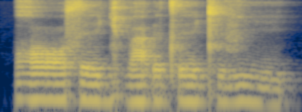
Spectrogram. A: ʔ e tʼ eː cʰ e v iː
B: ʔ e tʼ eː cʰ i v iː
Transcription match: B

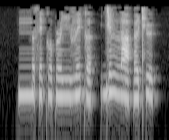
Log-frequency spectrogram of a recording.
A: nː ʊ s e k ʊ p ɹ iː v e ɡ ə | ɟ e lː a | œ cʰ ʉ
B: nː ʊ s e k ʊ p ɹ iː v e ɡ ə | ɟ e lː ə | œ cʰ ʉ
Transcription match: A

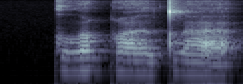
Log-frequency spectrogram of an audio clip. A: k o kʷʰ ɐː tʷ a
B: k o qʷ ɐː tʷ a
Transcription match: B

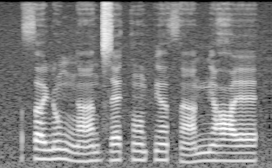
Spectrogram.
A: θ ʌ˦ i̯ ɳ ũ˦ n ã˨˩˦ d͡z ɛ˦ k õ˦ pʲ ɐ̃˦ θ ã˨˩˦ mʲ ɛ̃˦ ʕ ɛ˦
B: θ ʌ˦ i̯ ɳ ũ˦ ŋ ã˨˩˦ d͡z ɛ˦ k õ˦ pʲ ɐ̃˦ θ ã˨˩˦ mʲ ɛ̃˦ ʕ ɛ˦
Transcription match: B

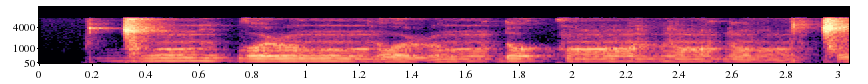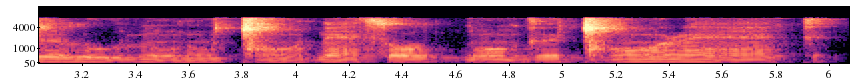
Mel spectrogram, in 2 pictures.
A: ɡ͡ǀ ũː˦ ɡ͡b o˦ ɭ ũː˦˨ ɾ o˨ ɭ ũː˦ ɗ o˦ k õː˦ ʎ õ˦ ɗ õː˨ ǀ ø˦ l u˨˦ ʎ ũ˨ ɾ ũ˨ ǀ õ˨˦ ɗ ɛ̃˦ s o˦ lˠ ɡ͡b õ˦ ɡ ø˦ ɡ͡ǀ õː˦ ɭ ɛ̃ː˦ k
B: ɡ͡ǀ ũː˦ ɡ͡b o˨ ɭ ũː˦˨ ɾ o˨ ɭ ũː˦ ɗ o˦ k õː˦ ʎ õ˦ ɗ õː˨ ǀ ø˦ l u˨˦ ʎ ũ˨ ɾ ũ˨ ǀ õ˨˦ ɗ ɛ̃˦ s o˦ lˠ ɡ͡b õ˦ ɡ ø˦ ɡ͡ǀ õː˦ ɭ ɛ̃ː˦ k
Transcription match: A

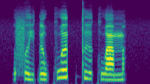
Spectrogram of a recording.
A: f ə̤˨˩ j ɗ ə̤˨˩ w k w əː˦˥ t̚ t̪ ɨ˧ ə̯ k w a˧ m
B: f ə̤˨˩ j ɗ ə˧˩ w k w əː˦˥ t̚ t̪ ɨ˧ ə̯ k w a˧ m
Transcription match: B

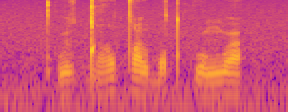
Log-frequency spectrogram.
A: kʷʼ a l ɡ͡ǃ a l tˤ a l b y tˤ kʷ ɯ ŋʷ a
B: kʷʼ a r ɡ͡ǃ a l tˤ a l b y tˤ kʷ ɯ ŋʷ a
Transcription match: A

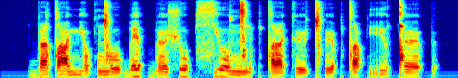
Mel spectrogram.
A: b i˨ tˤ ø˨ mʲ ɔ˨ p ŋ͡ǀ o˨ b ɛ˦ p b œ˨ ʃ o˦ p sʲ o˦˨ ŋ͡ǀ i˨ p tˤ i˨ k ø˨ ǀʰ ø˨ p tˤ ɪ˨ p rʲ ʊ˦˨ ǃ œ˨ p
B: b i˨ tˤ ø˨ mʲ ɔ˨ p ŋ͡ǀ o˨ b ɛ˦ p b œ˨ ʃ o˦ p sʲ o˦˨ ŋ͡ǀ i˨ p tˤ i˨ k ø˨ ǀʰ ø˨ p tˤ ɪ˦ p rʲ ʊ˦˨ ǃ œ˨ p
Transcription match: A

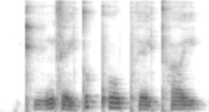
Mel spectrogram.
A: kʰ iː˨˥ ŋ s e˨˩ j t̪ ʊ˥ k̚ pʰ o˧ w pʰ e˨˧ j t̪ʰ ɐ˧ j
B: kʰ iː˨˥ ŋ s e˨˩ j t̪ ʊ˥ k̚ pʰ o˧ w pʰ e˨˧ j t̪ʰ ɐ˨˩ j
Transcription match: A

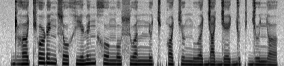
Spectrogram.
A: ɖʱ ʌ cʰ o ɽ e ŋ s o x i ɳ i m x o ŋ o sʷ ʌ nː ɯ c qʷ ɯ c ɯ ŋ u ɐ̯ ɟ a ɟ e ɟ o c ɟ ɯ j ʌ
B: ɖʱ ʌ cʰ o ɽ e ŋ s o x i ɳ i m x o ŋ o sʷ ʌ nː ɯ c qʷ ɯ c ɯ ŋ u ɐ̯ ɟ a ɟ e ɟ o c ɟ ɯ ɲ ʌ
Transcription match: B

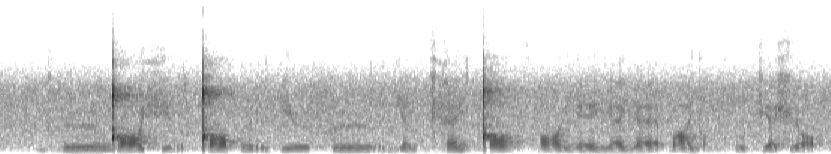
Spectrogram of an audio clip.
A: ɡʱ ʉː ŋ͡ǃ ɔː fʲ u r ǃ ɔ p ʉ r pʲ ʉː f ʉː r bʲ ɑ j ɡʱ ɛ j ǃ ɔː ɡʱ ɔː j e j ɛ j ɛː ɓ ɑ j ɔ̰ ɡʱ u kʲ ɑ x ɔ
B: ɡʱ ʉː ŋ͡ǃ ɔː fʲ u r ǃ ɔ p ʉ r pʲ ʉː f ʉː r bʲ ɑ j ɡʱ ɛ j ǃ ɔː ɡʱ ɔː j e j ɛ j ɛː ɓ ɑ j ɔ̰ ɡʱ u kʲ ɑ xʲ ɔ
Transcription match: B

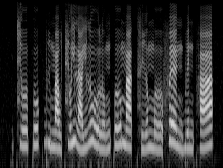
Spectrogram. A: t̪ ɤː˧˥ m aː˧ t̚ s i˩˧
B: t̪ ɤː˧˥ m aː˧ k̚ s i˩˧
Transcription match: A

